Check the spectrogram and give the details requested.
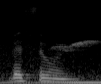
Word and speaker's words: Bethune: McLeod Bethune.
